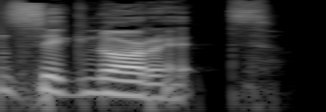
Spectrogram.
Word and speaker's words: Signoret: Simone Signoret.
